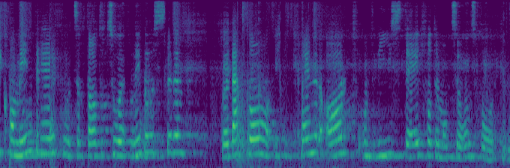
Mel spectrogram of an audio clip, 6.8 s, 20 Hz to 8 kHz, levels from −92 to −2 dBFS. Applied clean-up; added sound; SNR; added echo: neural separator model SepFormer DNS4.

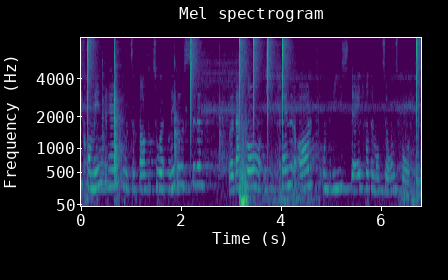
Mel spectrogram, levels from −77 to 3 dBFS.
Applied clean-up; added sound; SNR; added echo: none; Fire; -4 dB; reverberation time 0.9 s.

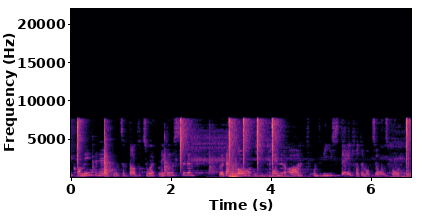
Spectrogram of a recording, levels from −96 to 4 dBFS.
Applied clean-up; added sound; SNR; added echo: classical method WPE with log-MMSE.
